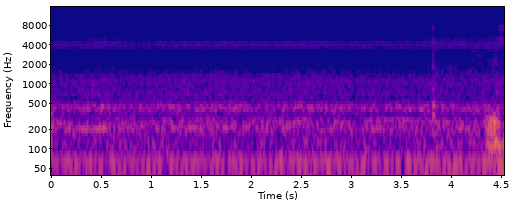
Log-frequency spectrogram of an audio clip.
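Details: Honey bees in a backyard hive from a caught feral swarm with Africanized genes, defensive within 20 feet, during queen replacement: a steady, low droning hum with layered tones, unbroken throughout, a faint knock at the very end.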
